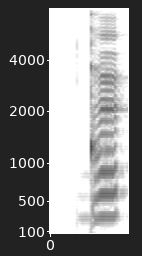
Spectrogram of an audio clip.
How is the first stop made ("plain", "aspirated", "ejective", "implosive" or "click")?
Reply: click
